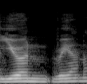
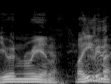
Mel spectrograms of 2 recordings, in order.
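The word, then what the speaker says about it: Iwan Rheon: r k isn't it how do you pronounce his name something like Yan ran I think Yan ran he's really good singer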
